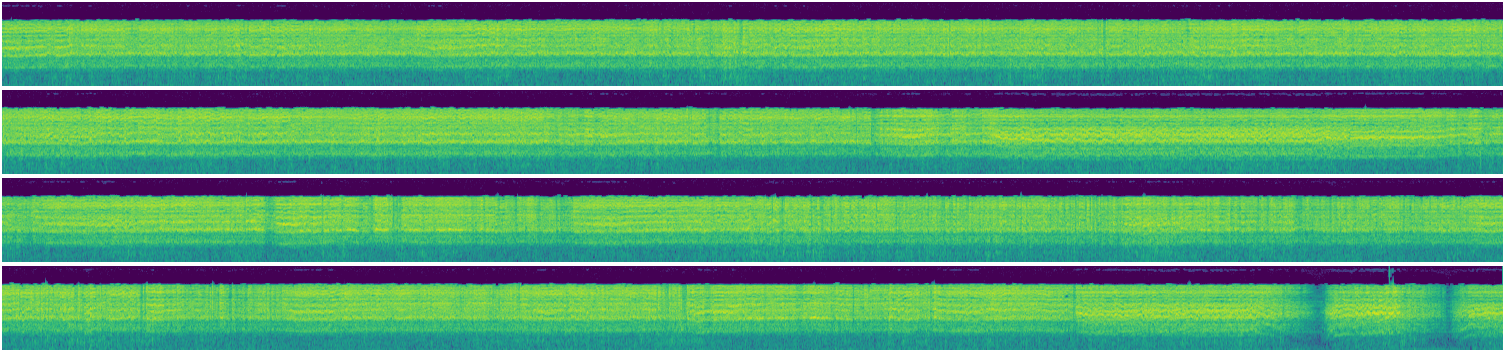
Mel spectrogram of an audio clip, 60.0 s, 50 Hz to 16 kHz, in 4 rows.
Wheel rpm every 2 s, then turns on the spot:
220, 230, 230, 230, 230, 240, 230, 230, 230, 230, 230, 230, 220, 200, 200, 220, 230, 230, 230, 230, 230, 230, 230, 230, 230, 230, 230, 220, 190, 100.
none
